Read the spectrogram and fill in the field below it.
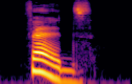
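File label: "feds", British English, dictionary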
